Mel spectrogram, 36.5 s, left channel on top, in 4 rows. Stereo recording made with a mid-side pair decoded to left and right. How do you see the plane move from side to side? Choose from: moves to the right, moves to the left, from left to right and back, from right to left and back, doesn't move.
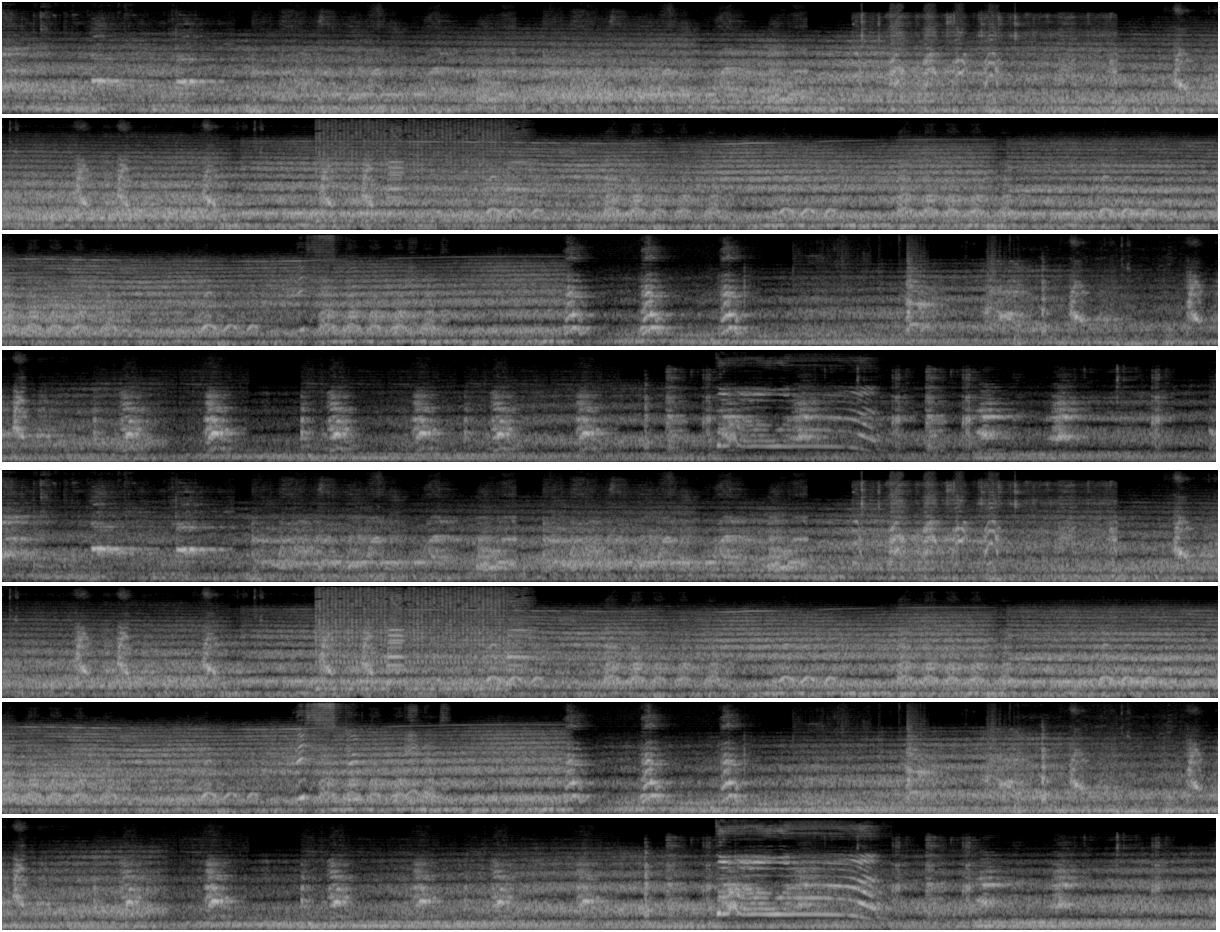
moves to the right.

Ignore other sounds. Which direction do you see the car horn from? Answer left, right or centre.
right.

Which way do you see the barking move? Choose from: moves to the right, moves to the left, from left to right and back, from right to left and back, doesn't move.
doesn't move.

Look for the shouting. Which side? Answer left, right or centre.
right.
